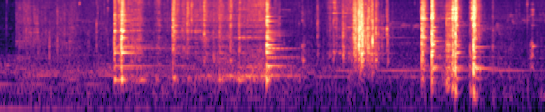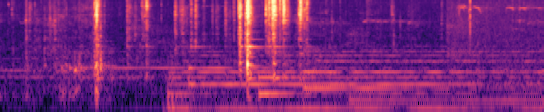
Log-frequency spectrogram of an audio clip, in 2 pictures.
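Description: Stainless camp cookware clinking and knocking as a baking tray and a steel pot lid are handled, about a dozen sharp clinks between one and seven seconds in. Background music with steady low tones comes in about seven seconds in.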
